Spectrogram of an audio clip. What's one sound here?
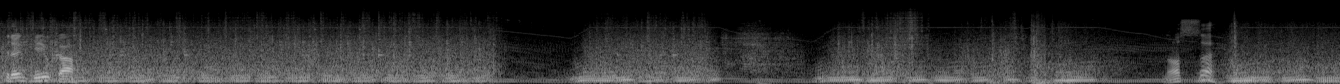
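Tyres skid and crunch over gravel.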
